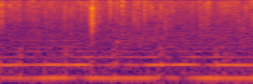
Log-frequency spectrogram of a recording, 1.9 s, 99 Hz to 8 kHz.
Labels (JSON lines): {"label": "biophony, midshipman", "recorder": "SoundTrap 500"}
